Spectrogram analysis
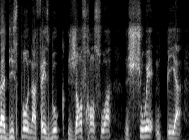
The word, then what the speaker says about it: Nshue: Pasteur Jean-François a dispo na Facebook Jean-François Nchoué Mpia. Nchoué s'écrit N-S-H-U-E Mpia, M-P-I-A.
